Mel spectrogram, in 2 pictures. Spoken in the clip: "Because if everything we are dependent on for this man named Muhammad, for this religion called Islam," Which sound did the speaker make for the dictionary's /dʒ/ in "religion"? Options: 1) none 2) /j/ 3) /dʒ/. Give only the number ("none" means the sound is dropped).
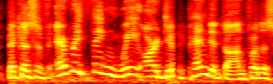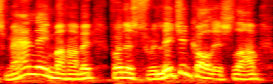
3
